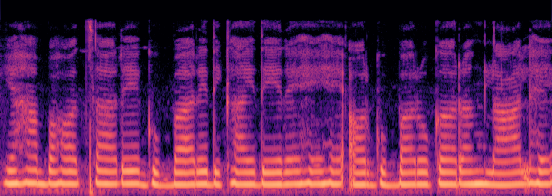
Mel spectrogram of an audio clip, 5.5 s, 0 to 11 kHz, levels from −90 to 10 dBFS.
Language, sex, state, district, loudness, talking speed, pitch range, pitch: Hindi, female, Himachal Pradesh, Shimla, -12 LUFS, 150 wpm, 200-215 Hz, 210 Hz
